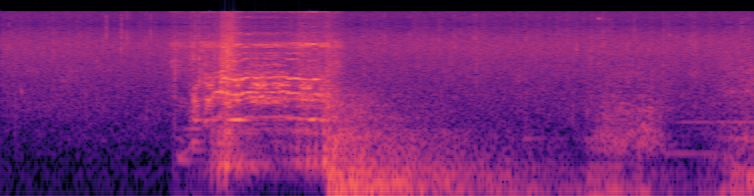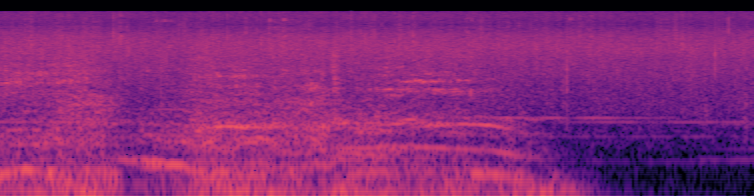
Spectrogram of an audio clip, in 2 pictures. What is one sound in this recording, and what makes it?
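A magical spell whooshes and shimmers.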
